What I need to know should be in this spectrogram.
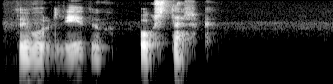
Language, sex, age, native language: Icelandic, male, 40-49, Icelandic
